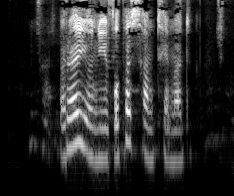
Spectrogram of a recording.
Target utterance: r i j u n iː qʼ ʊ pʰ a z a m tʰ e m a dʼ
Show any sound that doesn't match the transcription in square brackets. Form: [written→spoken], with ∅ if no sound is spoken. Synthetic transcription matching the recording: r [i→a] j [u→o] n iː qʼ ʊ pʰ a [z→s] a m tʰ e m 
